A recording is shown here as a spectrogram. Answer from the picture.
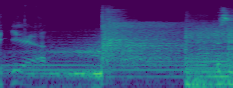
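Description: A whoosh sound effect that starts suddenly about halfway through and lasts just under a second, over a held drone, leading into guitar music at the very end.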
